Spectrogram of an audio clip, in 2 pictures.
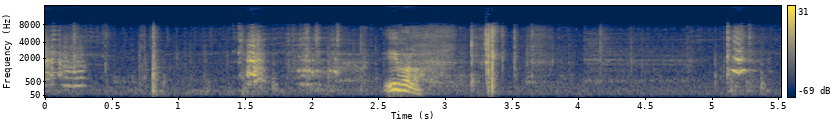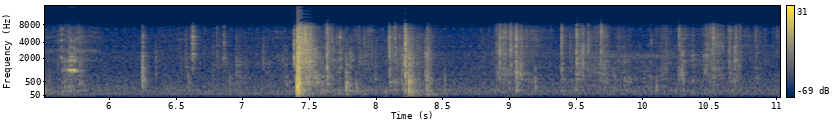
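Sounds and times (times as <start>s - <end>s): short squeaks: 5.1s - 5.9s.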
